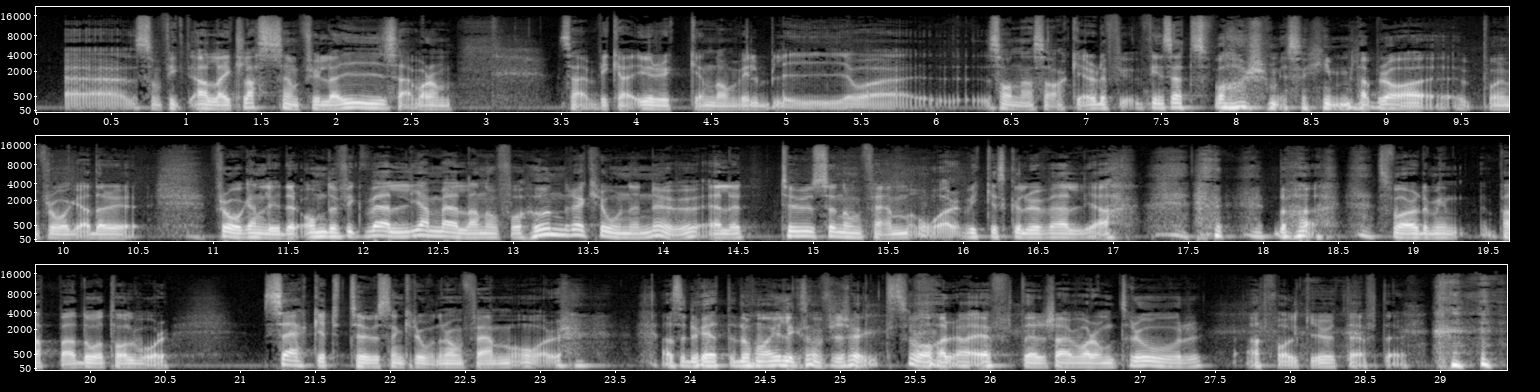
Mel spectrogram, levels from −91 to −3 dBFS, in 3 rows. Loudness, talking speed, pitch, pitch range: -18 LUFS, 180 wpm, 115 Hz, 100-125 Hz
